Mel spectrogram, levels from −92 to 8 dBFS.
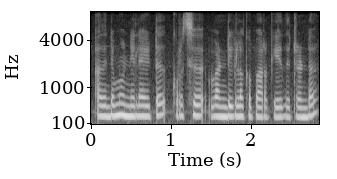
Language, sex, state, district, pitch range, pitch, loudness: Malayalam, female, Kerala, Wayanad, 220-240 Hz, 230 Hz, -13 LUFS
